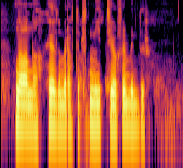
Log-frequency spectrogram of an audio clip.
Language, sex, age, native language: Icelandic, male, 16, Icelandic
